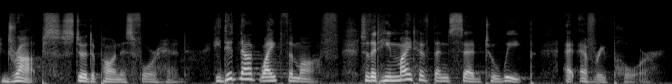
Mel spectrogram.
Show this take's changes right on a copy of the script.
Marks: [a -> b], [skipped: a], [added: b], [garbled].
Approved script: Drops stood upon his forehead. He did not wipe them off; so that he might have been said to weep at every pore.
Drops stood upon his forehead. He did not wipe them off; so that he might have been said to weep at every pore.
